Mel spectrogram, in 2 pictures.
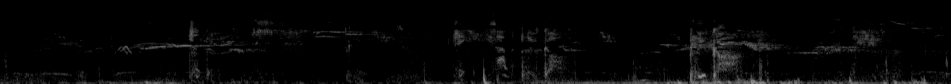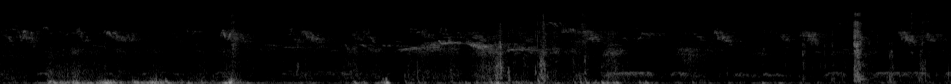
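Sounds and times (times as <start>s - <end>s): birds chirping: 0.0s - 19.0s
low rumble on microphone: 5.5s - 12.1s.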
